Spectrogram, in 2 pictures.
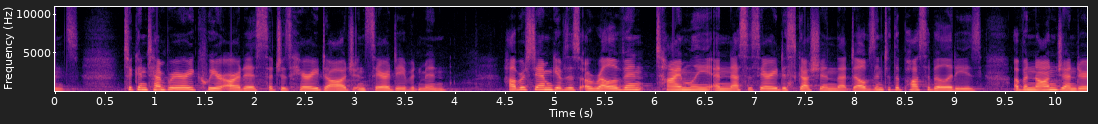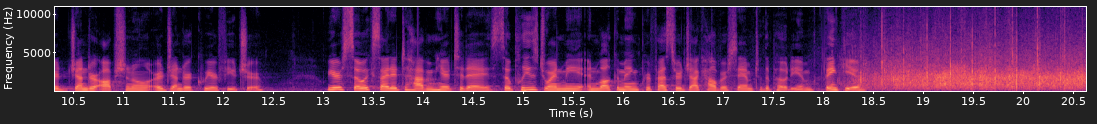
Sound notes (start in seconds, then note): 18.1 applause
